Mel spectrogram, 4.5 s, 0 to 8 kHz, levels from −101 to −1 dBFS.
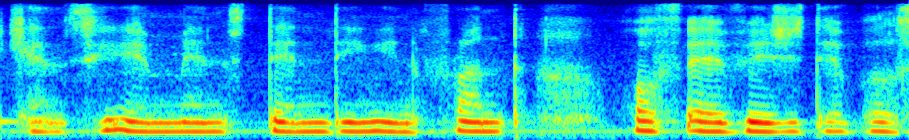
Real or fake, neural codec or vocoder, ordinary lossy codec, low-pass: real; none; MP3, 64 kbps; 7.2 kHz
